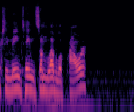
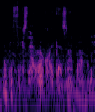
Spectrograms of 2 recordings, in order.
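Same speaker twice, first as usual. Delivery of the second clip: hushed aside whisper; 15 dB quieter than usual. Real, not acted. Game master whispering a quick fix to the players. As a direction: whisper it off-mic to the table. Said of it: "GM murmurs aside, unvoiced".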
